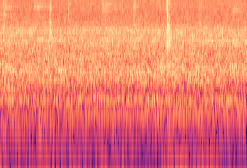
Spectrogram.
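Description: Steady hum of honey bees flying around an opened frame of capped honey, with a short tick of the uncapping tool on the comb near the end.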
